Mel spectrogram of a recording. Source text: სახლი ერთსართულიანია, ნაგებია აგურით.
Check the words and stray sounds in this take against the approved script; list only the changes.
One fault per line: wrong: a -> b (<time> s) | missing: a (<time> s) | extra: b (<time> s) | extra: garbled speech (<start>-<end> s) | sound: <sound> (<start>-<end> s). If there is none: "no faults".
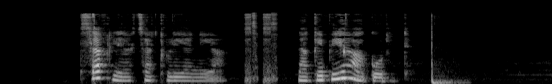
sound: laugh (2.4-2.8 s)
sound: thud (4.3-4.7 s)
